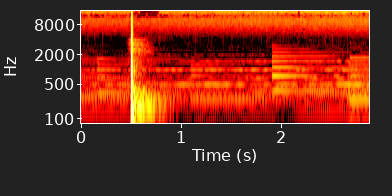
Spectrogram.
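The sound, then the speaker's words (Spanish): A single sharp hammer blow on a nail, loud, its ringing thud fading quickly into a quiet, faintly humming background. “es como el martillo que va a ponerle sus clavos en sus manos cada que escuche, que escuche el sonido de un clavo, sabe que es el clavo que pasará a sus pies.”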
